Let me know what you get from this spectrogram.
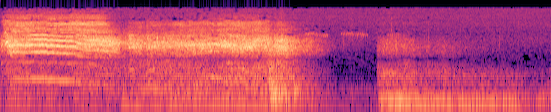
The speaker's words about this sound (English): Inspector, the door is closing.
